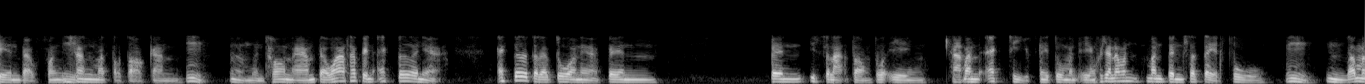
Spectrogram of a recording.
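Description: A speech recording heard entirely through the AMR narrowband mobile codec, with damage that is plainly audible. Nothing reaches above 4 kHz, and the voice has a buzzy, synthetic edge, which fits a low AMR-NB mode such as 7.4 kbps. A simple telephone-band filter would dull the top end but leave the voice natural. Here the vocal-tract model and its sparse pulse excitation audibly rebuild the speech. From 6.82 to 7.70 s, about 880 ms, AMR comfort noise takes over. The sender stopped transmitting speech frames and the receiver filled the gap with smooth, steady synthetic noise that cuts in and out abruptly. This differs from a dropout, which would leave digital silence, and from packet-loss concealment, which would repeat or smear the preceding sound. Instead the real background is replaced by an even, featureless hiss.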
